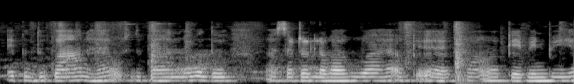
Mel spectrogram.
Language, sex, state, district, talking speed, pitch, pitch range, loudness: Hindi, female, Odisha, Nuapada, 190 wpm, 175 Hz, 170-180 Hz, -16 LUFS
